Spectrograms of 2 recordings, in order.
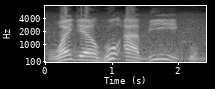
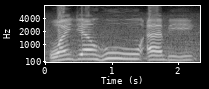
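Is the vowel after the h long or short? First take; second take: short; long. First: The vowel after the h is kept short. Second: The vowel after the h is drawn out long. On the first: The speaker calls it right. "Makanya haknya dibaca pendek" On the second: The speaker calls it wrong. "bukan wajahu abi, salah"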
